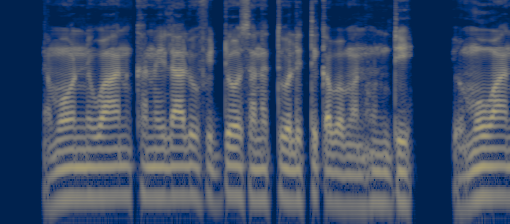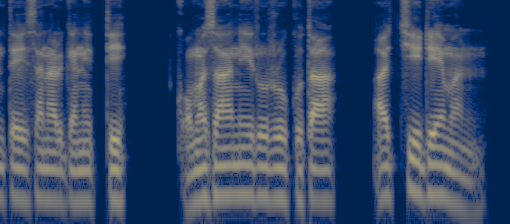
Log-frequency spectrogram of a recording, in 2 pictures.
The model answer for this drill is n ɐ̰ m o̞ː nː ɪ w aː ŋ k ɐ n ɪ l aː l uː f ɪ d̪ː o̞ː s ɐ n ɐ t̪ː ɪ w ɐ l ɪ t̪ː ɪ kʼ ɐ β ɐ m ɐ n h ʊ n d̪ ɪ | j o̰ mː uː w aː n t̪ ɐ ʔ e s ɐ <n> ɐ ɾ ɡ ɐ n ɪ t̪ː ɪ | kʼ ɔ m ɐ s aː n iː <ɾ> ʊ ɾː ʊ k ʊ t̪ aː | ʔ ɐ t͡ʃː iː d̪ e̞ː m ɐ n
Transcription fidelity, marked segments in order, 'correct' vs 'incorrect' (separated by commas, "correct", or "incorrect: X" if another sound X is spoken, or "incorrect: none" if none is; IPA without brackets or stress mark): correct, correct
